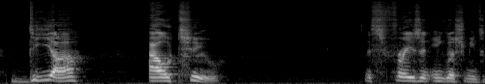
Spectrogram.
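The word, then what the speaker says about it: αὐτοῦ: mark then tau omicron upsilon this word is pronounced so together this says dia autu this phrase in english means by him all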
